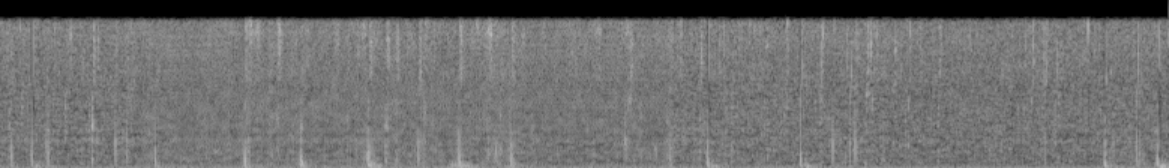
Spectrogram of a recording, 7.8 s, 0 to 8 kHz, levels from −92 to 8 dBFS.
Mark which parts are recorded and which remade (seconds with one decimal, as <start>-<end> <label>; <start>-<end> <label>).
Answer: 0.0-0.9 recorded; 0.9-4.5 remade; 4.5-7.8 recorded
